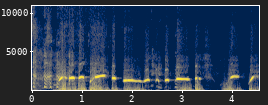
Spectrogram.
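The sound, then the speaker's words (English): A person whistles a tune to pass the time while sitting by an oven. The melody is made of short, fairly steady mid-pitched notes with brief gaps, and a couple of rising notes come near the end. “he just started sitting there and he started whistling”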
